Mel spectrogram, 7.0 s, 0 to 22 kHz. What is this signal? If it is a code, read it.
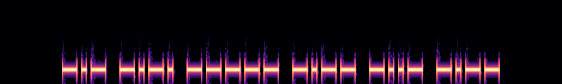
Morse code, heard as a keyed tone, about 20 wpm, 700 Hz. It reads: KC0YXY
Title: Speed Racing - USA Call Signs 17wpm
